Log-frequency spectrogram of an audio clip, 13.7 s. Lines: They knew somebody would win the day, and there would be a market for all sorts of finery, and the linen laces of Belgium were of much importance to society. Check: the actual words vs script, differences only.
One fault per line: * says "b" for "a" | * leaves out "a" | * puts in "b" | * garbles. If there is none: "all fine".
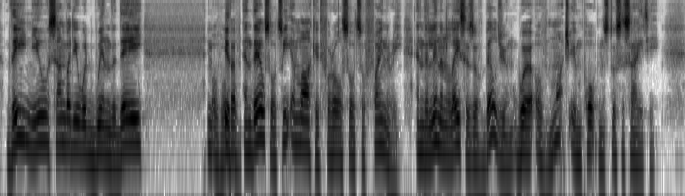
* garbles
* says "sorts" for "would"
